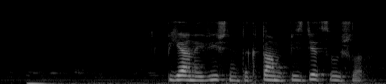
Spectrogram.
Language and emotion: Russian, angry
